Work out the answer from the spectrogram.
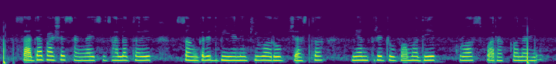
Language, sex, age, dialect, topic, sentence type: Marathi, female, 51-55, Northern Konkan, agriculture, statement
